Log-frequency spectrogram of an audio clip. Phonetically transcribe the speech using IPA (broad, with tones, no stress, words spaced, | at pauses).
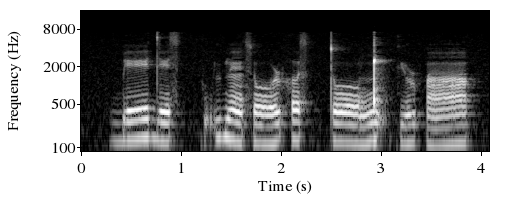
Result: ɡ͡beː˨˦de˨˩˦s kːṵ˨˦lʲbɛ̃ː˨˩s ɾoː˨˩˦ɭhɤ˦s tːoː˦˨ ŋ͡ǃṵ˦˨kʲu˨˦ɭ pãː˨˦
